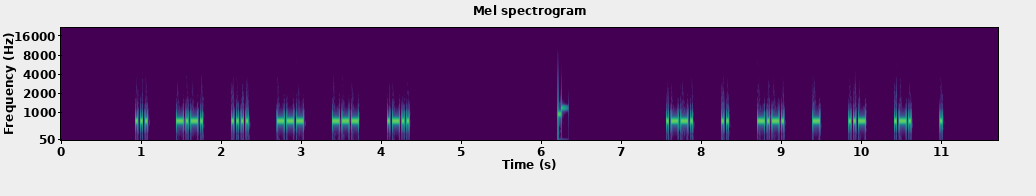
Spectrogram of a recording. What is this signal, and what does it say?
Morse code, heard as a keyed tone, about 37 wpm, spaced as for 18 wpm, 690 Hz. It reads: SCHOOL PICTURE
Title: 4x Character Spacing - Top 500 Words - 40wpm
